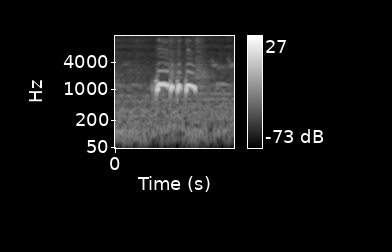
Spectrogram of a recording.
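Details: Local zebra dove song used to lure and prompt other zebra doves to sing: a single quick phrase of four rounded, rolling cooing notes lasting about half a second, over a quiet background.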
